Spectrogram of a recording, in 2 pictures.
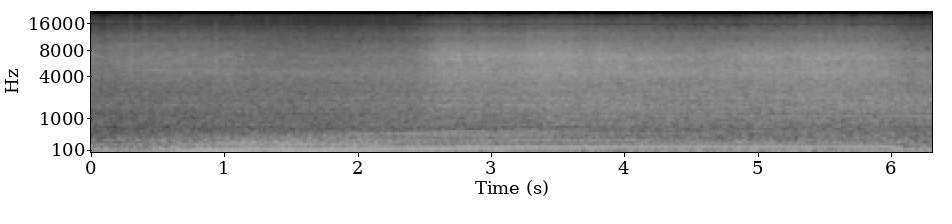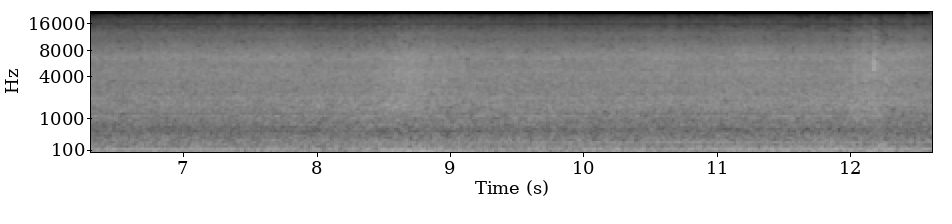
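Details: Classic car with central fuel injection, driving under acceleration into overdrive: uneven pull with dull stumbling and puffing. Rich-running misfire caused by a sticking EGR valve, with a hidden vacuum leak also causing high idle.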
